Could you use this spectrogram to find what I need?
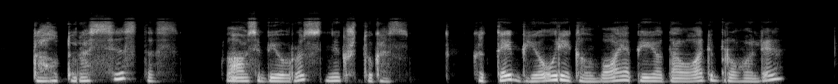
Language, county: Lithuanian, Klaipėda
